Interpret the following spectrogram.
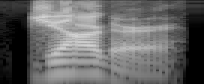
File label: "jogger", American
